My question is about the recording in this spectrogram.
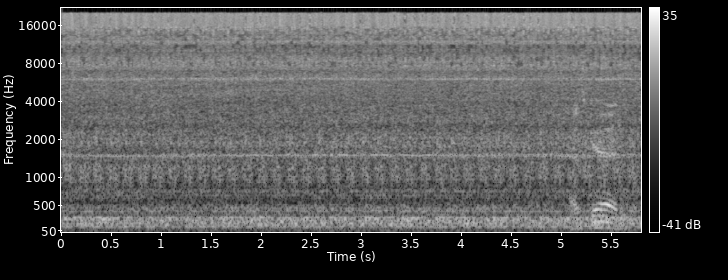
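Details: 2002 GMC Envoy 4.2 after fan clutch replacement, engine not yet warm: steady, even idle with fan whooshing smoothly, no knocks, ticks or wobble; fan slowing itself, engine and new clutch sound healthy.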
